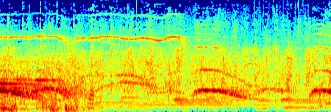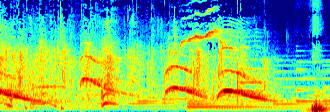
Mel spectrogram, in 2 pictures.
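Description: A crowd applauds steadily throughout, with repeated rising-and-falling whoops and cheers cutting through the clapping in bursts, fading out at the end.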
